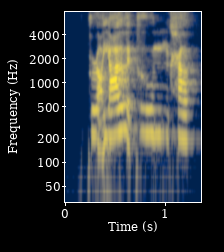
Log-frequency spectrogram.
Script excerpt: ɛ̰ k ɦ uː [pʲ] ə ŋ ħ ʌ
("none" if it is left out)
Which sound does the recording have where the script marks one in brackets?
mʲ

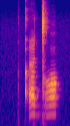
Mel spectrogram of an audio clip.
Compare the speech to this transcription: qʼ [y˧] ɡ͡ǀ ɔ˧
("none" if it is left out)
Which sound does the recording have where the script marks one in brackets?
i˧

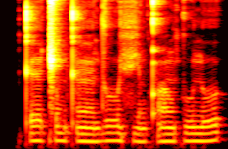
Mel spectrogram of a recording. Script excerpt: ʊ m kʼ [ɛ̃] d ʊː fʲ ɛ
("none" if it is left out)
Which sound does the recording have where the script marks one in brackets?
ɛ̃ː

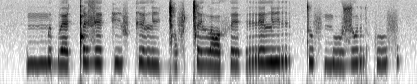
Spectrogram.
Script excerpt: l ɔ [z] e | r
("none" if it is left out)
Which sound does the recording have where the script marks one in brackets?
θ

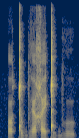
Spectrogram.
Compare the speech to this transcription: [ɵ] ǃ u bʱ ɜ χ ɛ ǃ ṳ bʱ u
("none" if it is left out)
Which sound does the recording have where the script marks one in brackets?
ɔ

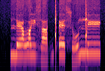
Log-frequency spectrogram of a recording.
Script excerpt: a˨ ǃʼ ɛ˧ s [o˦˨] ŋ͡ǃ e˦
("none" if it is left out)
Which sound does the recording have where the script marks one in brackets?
o˨˦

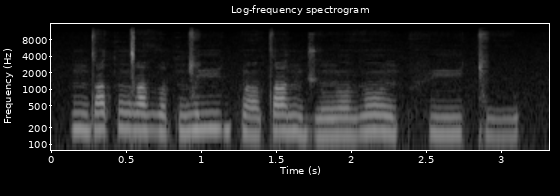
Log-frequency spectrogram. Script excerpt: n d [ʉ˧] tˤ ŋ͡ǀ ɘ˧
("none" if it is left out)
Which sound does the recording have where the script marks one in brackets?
u˧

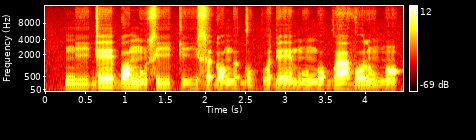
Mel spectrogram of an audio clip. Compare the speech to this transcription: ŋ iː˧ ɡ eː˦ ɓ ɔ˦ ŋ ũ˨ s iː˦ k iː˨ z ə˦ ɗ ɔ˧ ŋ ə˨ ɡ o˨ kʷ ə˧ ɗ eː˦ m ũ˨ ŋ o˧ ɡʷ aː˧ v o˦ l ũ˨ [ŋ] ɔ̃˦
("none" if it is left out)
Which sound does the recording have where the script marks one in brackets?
ŋ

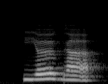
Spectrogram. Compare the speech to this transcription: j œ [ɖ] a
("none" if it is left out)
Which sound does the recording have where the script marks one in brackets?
ɡ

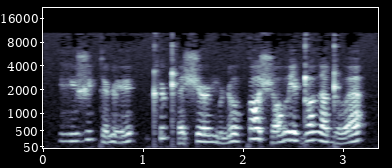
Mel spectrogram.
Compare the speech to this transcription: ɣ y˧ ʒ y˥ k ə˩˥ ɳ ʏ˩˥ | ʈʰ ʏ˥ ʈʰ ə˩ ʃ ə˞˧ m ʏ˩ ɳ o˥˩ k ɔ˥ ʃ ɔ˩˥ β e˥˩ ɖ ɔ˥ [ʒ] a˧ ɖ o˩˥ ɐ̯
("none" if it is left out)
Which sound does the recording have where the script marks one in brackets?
ð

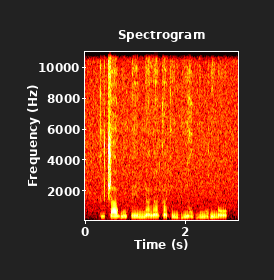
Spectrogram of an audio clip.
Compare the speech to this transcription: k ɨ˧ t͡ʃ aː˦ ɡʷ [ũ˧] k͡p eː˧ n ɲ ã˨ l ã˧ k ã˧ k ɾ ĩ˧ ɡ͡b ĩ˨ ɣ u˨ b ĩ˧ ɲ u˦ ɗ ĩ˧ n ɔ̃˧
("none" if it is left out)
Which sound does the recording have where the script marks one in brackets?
ũ˨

